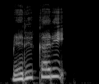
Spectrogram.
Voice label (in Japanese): voice mercari yasashime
